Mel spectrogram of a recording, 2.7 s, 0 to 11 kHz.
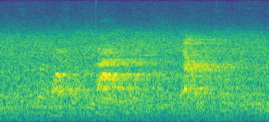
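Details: Dobermann at the 2012 Belfast Dobermann Dog Challenge: two short, tonal, yelping barks about a second apart rise over a steady murmur of crowd chatter in an indoor hall.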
